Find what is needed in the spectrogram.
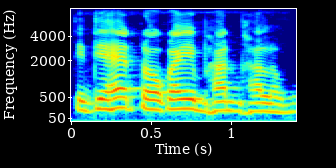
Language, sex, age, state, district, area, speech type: Assamese, female, 60+, Assam, Morigaon, rural, spontaneous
